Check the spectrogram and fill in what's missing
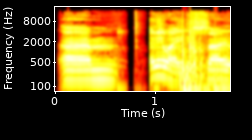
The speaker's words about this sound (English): I just almost knocked my microphone flying there.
